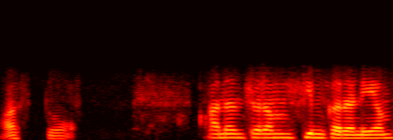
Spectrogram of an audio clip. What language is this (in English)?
Sanskrit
